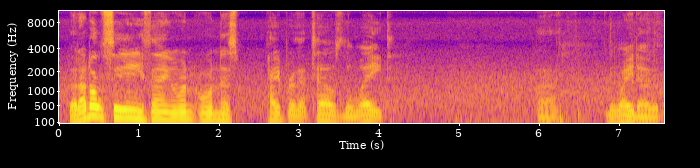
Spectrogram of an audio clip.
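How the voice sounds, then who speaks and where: A man with an American accent at medium pitch, lively intonation, a fairly slow pace and long, frequent pauses, over noticeable background noise. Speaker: ration reviewer. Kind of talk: casual video review. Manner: hesitant, many fillers.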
